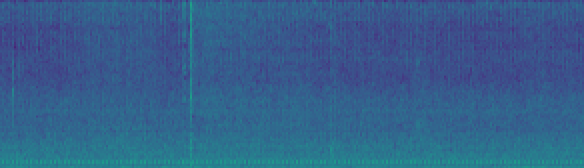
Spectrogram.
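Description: Steady low background hum and hiss with a constant tone, and one faint click about a second and a half in.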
